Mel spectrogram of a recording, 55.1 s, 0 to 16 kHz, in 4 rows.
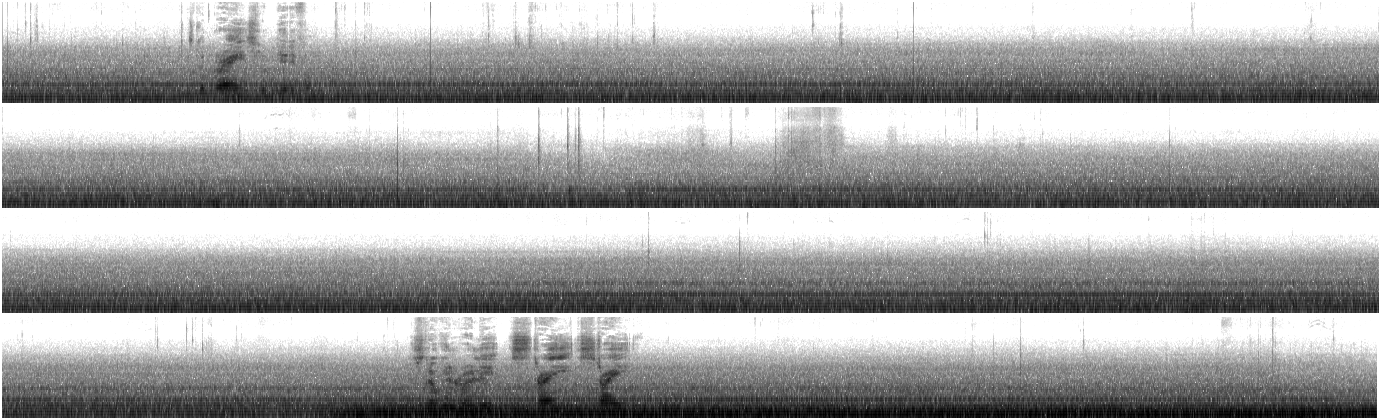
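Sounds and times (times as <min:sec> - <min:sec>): steady whine: 0:00.0 - 0:27.6, 0:29.5 - 0:55.0
road and engine rumble: 0:00.0 - 0:55.0.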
